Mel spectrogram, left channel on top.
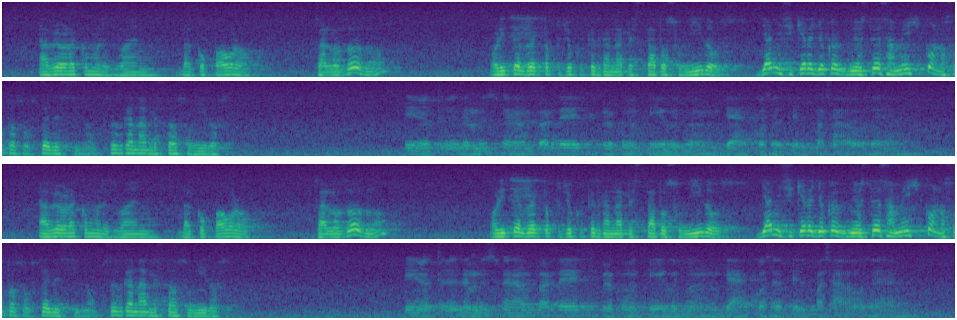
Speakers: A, on the right; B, on the right.
A: A ver ahora cómo les va en la Copa Oro. O sea, los dos, ¿no? Ahorita
B: sí,
A: el reto, pues yo creo que es ganarle a Estados Unidos. Ya ni siquiera yo creo ni ustedes a México, nosotros a ustedes, sino pues es ganarle a Estados Unidos.
B: sí, nosotros hemos ganado un par de veces, pero como te digo, son ya cosas del pasado, o sea,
